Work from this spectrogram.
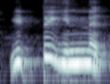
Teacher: நாவின் நுனி அன்னத்தின் நுனியை பொருந்துவதால் பிறக்கின்றன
